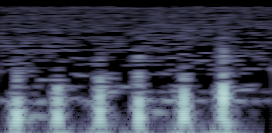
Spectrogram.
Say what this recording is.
clapping hands with gloves on. I dunno, maybe these would make good soft impact sounds? *shrug*
hand, pat, clap, muffled, glove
